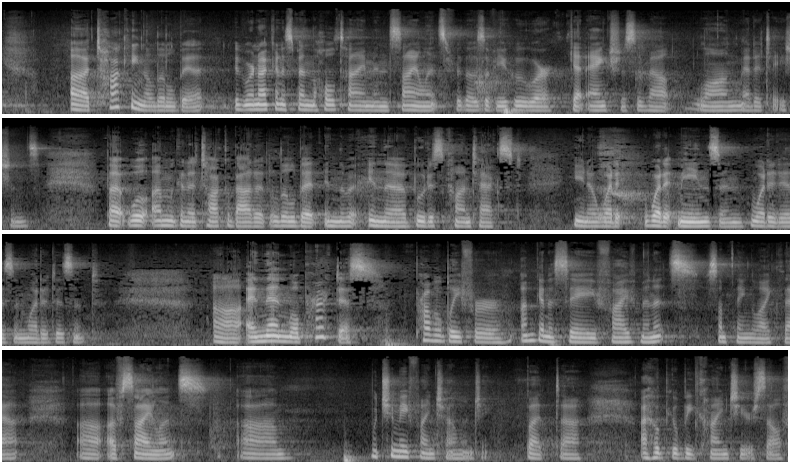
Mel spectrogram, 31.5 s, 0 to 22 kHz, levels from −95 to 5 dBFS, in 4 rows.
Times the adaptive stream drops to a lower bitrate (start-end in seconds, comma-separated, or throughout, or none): 8.27-20.27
